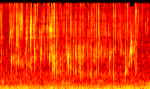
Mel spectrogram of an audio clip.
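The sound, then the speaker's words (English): Hot tea is poured in a steady, continuous splashing trickle that holds at an even, moderate level throughout, with a low hum underneath. “And now we can finally pour some damn tea.”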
